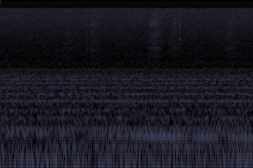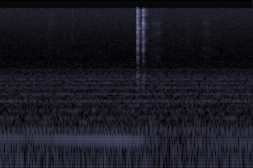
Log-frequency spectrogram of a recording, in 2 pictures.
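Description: Steady low electrical hum with a single sharp computer-mouse click about five seconds in, and a few faint ticks before it.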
